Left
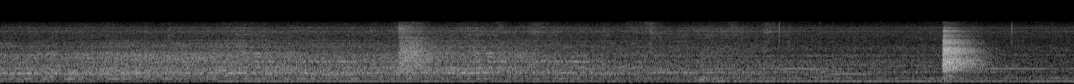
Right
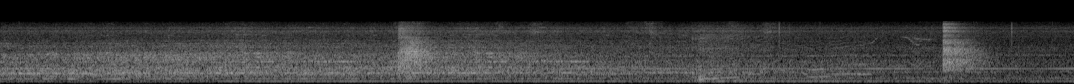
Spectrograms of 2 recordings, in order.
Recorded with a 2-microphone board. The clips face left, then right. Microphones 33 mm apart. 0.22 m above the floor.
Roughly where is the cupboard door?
Right.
